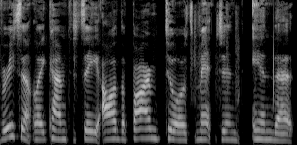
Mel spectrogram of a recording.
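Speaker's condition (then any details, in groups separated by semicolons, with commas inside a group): ALS; ALS diagnosed about 3.5 years before recording, told to conserve limited lifetime energy supply; quit gym, housework, yard work and choir directing within 9 months; host says her voice itself tells the story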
